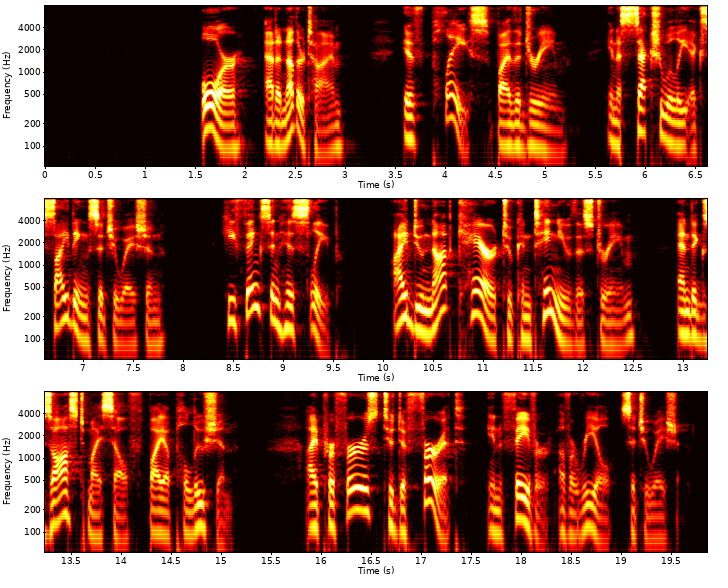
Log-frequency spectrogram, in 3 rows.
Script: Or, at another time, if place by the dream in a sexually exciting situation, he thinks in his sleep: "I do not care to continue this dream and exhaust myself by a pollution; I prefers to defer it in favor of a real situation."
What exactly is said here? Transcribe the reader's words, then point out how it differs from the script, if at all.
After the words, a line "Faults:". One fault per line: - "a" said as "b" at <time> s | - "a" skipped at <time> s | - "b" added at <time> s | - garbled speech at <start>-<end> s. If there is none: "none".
Or, at another time, if place by the dream in a sexually exciting situation, he thinks in his sleep: "I do not care to continue this dream and exhaust myself by a pollution; I prefers to defer it in favor of a real situation."
Faults:
none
